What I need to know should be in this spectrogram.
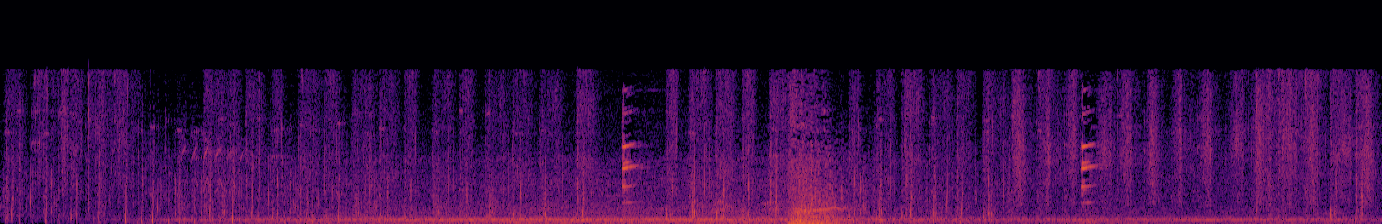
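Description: Footsteps patter quickly along a path.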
